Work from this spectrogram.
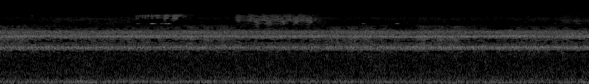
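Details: Crickets at night in nature, many insects trilling together in one constant high, ringing drone without breaks, steady loudness throughout and faint low ambient noise beneath.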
